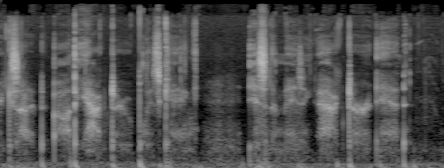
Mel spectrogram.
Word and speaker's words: Kang: I think it's Kang. I've heard people pronounce it as Kong, kind of weird, but it's Kang the Conqueror.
